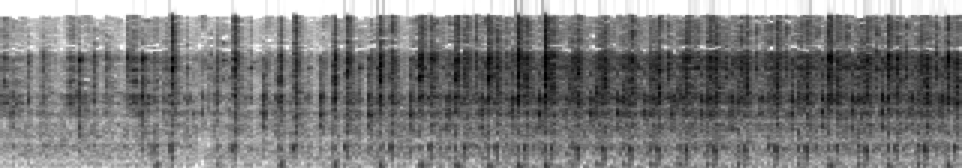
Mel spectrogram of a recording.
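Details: Single-cylinder diesel water-pump engine, after fixing the no-start caused by fuel not reaching the pump, builds to a steady, fairly even thump of two to three beats a second; running perfectly, no problem, before lifting water.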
